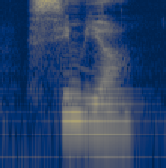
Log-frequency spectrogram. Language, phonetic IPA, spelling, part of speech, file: Ukrainian, [sʲiˈmja], сім'я, noun, Uk-сім'я.ogg
- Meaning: family, household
